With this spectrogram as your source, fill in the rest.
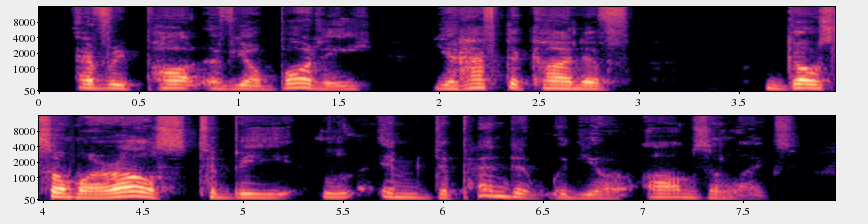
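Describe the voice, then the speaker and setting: A man with a fairly high, somewhat breathy voice speaks at a moderate pace with ordinary pitch variation and big swings in loudness, the sound dry and close with no echo. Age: 60s. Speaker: drummer and music industry figure. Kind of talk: interview.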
